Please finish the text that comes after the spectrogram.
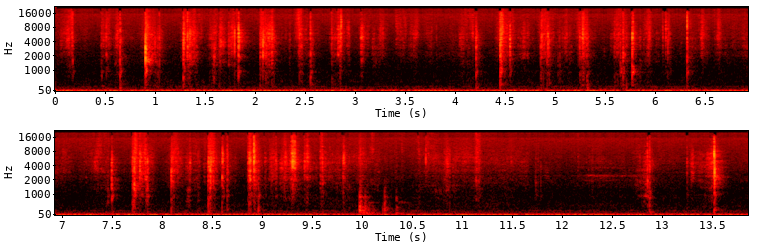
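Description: A deck of numerology guidance cards is shuffled steadily and close up, with a continuous riffling patter of crisp card flicks throughout and no speech.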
